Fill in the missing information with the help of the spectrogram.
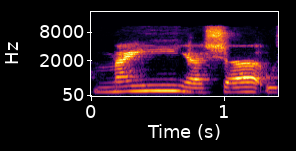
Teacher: we can partially hear the Noon sound when we join it, but we can't completely hear it. So this Noon is merged into the sound of the Ya Mushaddad. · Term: partial assimilation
